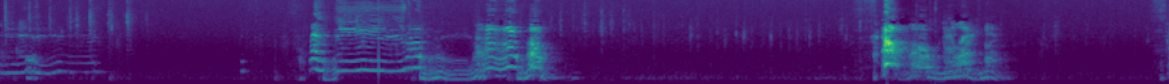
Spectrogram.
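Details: Cisco, a pet dog, vocalizing at a rabbit on the other side of the fence: a drawn-out whiny howling call with wavering pitch, then a quiet gap and a rough burst of barks near the end.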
